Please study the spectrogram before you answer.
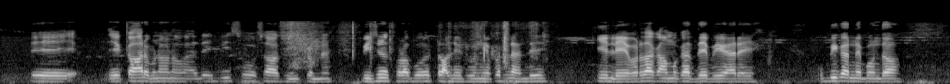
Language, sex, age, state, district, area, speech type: Dogri, male, 18-30, Jammu and Kashmir, Samba, rural, spontaneous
